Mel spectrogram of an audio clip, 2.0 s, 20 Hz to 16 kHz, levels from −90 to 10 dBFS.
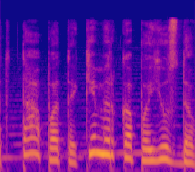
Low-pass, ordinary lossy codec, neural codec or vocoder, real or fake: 10.8 kHz; AAC, 96 kbps; none; real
